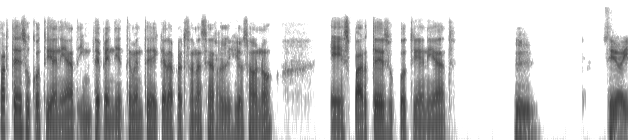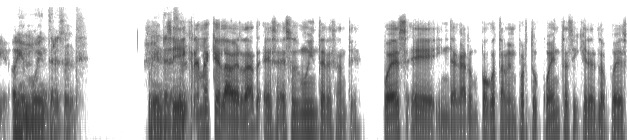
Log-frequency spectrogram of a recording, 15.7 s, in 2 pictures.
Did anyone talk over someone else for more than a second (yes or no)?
no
